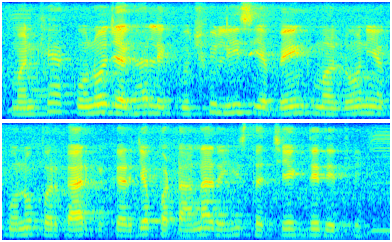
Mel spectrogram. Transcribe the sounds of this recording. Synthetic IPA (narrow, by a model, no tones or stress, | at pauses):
mɐnkʰeakoːnod͡ʒɐɡʱəlekʊt͡ʃʰuliːsjabẽːŋkmɐ̃loːnjakoːnopɾəkaːɾkekɐɾd͡ʒapɐʈaːnaɾɐɦɪst̪ət͡ʃeːk̚d̪eːd̪eːt̪ʰeː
